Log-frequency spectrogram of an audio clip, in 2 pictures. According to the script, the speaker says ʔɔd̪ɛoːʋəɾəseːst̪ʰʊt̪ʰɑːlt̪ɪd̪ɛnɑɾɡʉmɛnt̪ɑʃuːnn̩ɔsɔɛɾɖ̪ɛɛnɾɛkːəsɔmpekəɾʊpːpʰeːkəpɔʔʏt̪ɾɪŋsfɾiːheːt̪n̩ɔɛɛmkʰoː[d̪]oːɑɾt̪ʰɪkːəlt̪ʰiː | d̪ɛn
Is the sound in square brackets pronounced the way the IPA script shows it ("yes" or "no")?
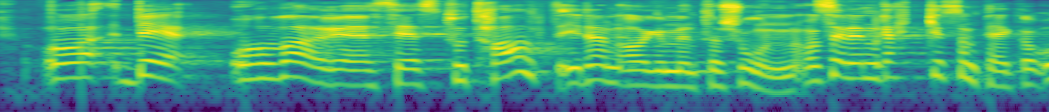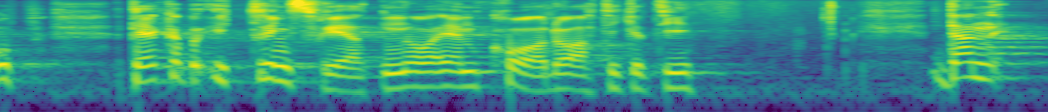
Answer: yes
